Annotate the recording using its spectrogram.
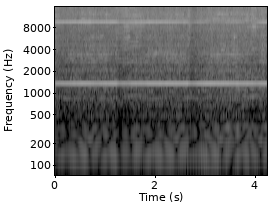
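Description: Benchtop scroll saw running while it cuts a small piece of wood: a low, steady hum.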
